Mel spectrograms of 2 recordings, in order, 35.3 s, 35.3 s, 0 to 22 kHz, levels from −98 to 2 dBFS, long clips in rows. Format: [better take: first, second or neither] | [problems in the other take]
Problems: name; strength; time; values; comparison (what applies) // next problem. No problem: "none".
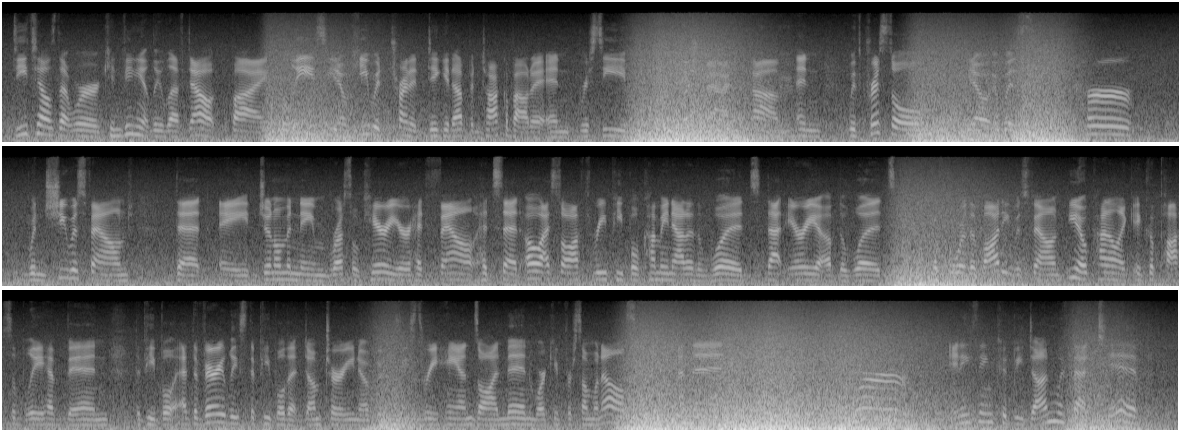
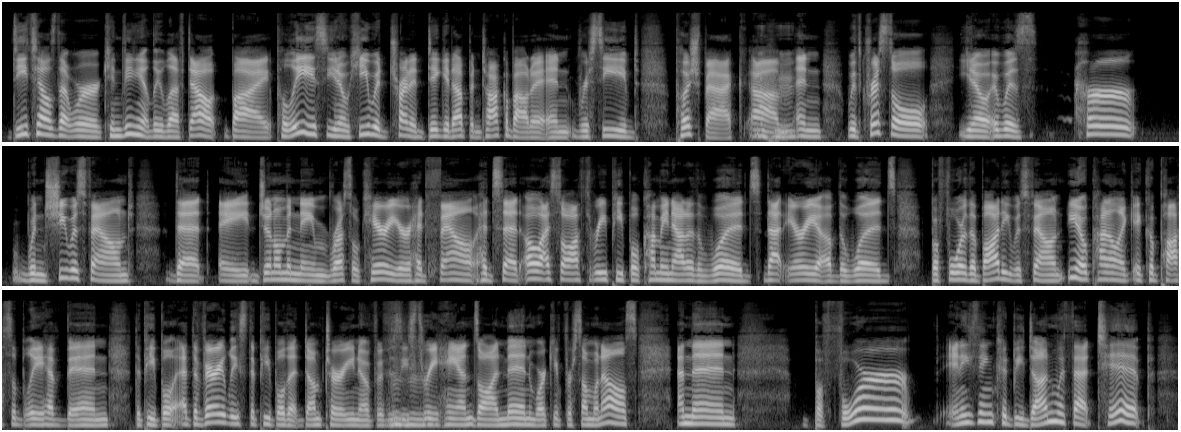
second | wind noise on the microphone; heavy; 2 dB above the speech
